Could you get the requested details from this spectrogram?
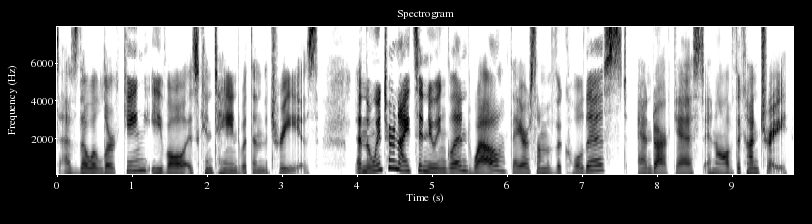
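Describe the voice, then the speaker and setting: A woman podcast co-host reading a dramatic true-crime introduction, building suspense with pauses. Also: fairly low pitch, clean tone, no echo, studio quality. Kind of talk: scripted true-crime narration with banter.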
